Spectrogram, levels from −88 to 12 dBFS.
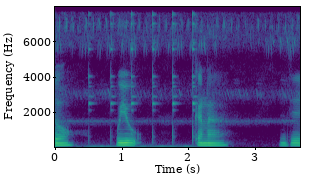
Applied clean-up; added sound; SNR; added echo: none; Tap / Glass; 15 dB; none.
